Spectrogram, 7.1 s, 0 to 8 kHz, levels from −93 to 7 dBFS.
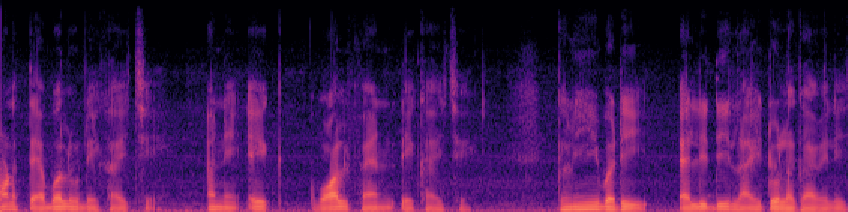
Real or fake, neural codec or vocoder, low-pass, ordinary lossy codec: real; none; none; none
